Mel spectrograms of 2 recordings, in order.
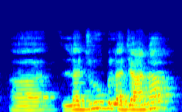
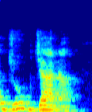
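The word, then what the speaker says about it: Ljubljana: Slovenia का capital is लजूब लजाना, और अगर एल साइलेंट है तो जूब जाना, दोनों में ही है।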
